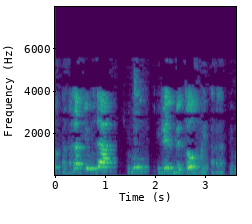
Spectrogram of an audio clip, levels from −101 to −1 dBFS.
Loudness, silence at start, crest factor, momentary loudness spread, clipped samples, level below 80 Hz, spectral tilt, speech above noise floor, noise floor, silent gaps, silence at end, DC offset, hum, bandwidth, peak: -29 LUFS; 0 s; 20 dB; 23 LU; under 0.1%; -68 dBFS; -8.5 dB/octave; 27 dB; -53 dBFS; none; 0.25 s; under 0.1%; none; 5.8 kHz; -10 dBFS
